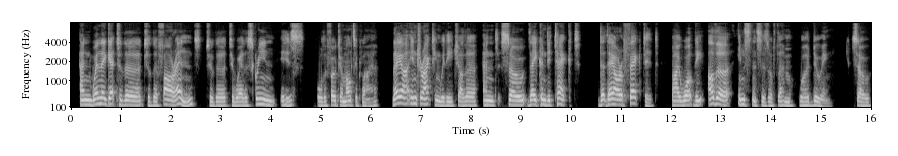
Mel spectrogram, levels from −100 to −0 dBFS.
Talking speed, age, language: 170 wpm, 60-79, English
